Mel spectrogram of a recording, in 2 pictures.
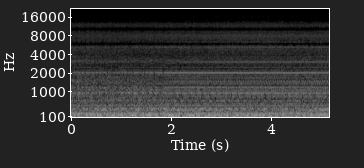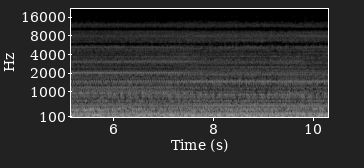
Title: Furnace Buzzing Noise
